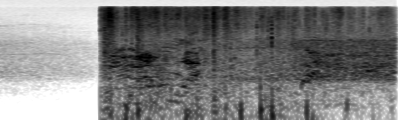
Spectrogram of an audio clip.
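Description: Football players' pads thud and clash together.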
